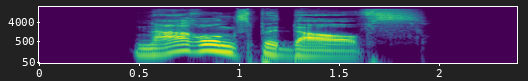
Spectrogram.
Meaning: dietary supplement
- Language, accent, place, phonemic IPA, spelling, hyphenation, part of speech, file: German, Germany, Berlin, /ˈnaːʁʊŋsʔɛɐ̯ɡɛnt͡sʊŋsˌmɪtl̩/, Nahrungsergänzungsmittel, Nah‧rungs‧er‧gän‧zungs‧mit‧tel, noun, De-Nahrungsergänzungsmittel.ogg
